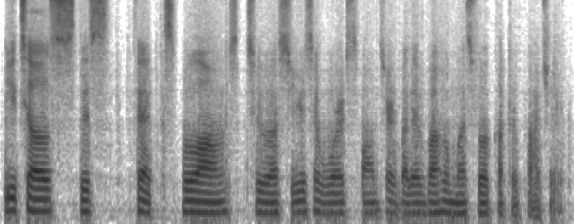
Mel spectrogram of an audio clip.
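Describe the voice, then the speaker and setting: A man's voice: fairly low pitch, level tone, moderate pace, low-quality recording. A young man streaming a game, reading text aloud and making wry jokes. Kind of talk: casual livestream reaction.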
